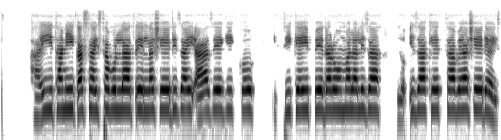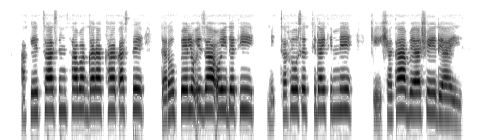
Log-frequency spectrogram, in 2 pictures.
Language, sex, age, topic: Gamo, female, 25-35, government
